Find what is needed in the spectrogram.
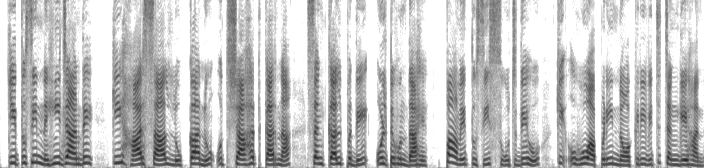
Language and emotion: Punjabi, disgusted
